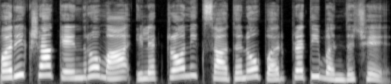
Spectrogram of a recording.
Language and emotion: Gujarati, neutral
